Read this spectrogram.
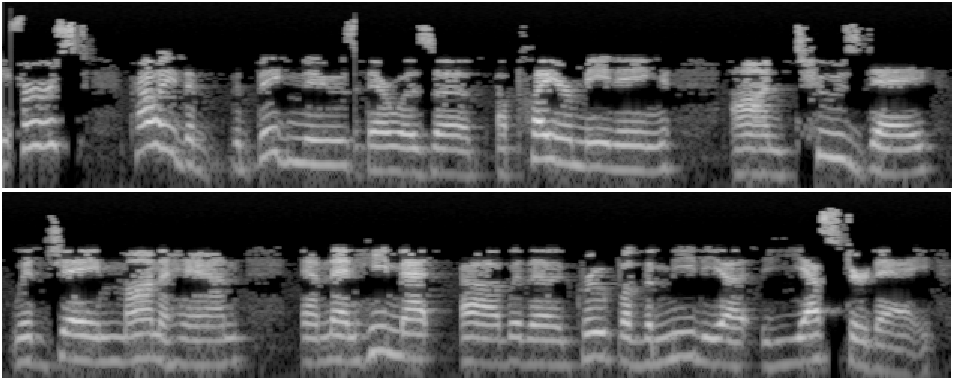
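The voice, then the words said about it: Sick, deeper-sounding voice. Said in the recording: “I got my best radio voice on today ... Caught a little something out there in California.”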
